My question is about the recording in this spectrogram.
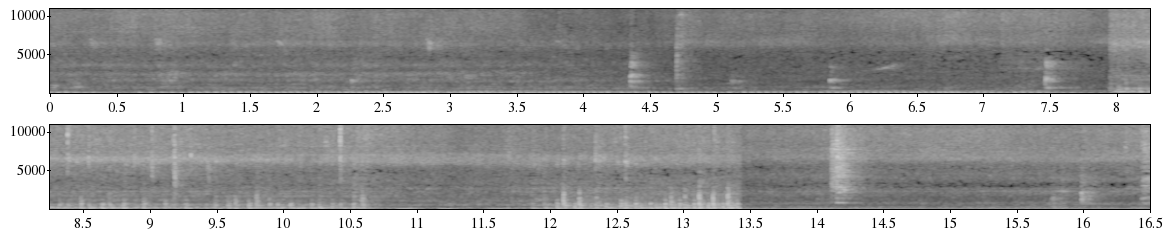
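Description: CAT crawler excavator's diesel engine running steadily. About halfway through it grows louder with a dense, rapid rattle as the steel tracks roll over the paving. The rattle cuts off suddenly a couple of seconds before the end.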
